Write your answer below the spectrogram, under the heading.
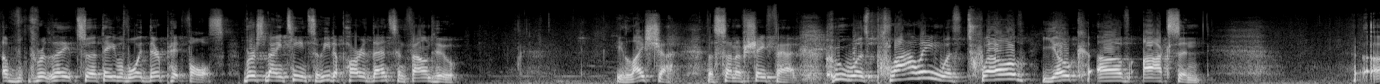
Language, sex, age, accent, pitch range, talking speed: English, male, 30-49, American, 120-165 Hz, 125 wpm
